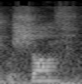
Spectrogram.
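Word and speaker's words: רֶשֶׁת: the brother's lesson, and it's Strong's H 7568, pronounced as Rashaf, and definition 3 of leaders leading people to sin.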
